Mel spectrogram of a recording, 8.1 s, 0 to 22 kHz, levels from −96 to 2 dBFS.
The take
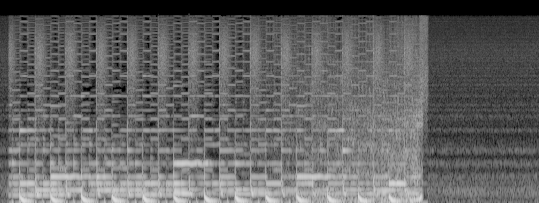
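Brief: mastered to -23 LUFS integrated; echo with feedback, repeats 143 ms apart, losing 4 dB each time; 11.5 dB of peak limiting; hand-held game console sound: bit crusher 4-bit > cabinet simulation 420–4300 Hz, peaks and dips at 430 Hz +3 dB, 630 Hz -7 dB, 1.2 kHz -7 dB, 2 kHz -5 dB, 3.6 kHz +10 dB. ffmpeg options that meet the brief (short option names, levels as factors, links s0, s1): -af "alimiter=limit=0.15:level=0:latency=1,aecho=1:1:143|286|429|572|715|858|1001|1144|1287:0.631|0.398|0.25|0.158|0.0994|0.0626|0.0394|0.0249|0.0157,acrusher=bits=3:mix=0:aa=0.000001,highpass=420,equalizer=f=430:t=q:w=4:g=3,equalizer=f=630:t=q:w=4:g=-7,equalizer=f=1200:t=q:w=4:g=-7,equalizer=f=2000:t=q:w=4:g=-5,equalizer=f=3600:t=q:w=4:g=10,lowpass=f=4300:w=0.5412,lowpass=f=4300:w=1.3066,volume=1.26"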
